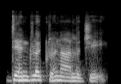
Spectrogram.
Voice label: "Dendrochronology", Indian

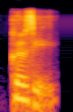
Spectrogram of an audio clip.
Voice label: "cozy", Indian

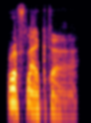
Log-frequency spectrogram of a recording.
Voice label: "reflector", British

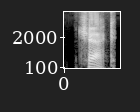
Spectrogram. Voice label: "cheque", American

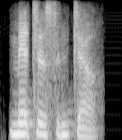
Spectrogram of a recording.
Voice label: "metacentre", Indian

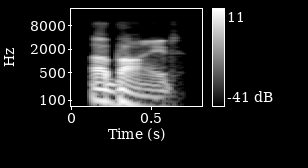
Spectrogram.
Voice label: "abide", British

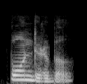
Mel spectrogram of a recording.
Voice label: "ponderable", Indian; Dictionary

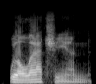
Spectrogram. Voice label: "Walachian", American

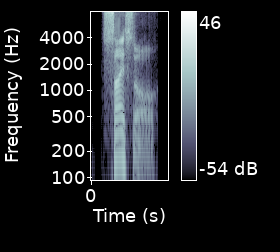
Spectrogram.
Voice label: "sisal", British

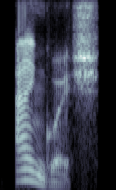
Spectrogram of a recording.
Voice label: "anguish", British

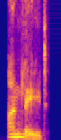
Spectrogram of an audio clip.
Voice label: "unlade", Indian

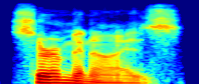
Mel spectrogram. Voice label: "sermonize", American

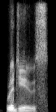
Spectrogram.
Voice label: "reduce", British

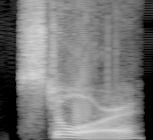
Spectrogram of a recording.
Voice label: "store", American

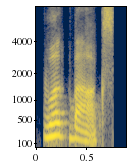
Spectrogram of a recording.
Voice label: "workbox", Indian

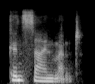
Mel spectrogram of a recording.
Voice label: "consignment", Indian

